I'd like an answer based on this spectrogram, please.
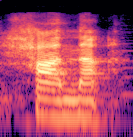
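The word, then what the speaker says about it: はな: So when you look at this word, you can, without any worries, you can just pronounce it with hana, usual ha.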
